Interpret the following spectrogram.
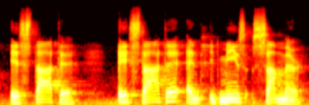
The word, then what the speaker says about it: estate: means a large property in italian is actually pronounced estate estate and it means summer the translation of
